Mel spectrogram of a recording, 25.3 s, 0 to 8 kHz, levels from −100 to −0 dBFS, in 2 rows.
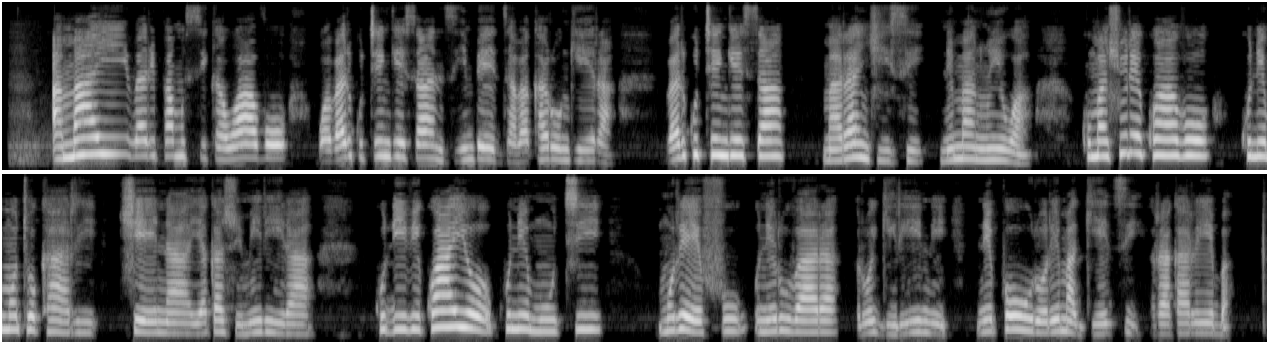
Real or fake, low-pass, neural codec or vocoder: real; 7.2 kHz; none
